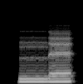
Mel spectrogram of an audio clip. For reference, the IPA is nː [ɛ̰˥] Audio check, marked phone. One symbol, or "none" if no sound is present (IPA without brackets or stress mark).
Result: ɛ˥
